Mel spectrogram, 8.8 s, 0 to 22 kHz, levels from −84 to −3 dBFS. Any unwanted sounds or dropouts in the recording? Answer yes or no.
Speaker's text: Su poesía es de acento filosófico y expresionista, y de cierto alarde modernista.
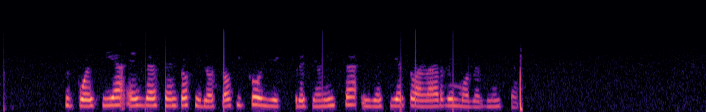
no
